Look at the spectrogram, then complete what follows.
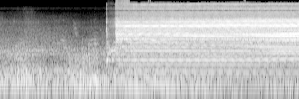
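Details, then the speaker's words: Electric-over-hydraulic trailer brake actuator tested with breakaway bypass held on: pump starts after about two seconds with a steady high whine, tone changes as the piston pushes fluid to max and applies the brakes; working normally. "So there you notice that different tone. That was the uh piston in there pushing the fluid all the way back and maxing out as it was actually activating the the brakes."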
